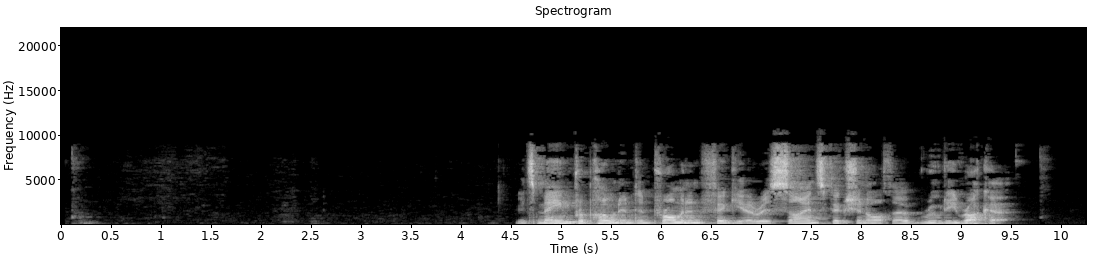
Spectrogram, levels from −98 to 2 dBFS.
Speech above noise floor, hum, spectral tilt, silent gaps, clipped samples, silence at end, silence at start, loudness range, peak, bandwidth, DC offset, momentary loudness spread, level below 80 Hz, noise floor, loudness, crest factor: 64 dB; none; -4 dB/octave; none; under 0.1%; 0.8 s; 4.55 s; 7 LU; -2 dBFS; 9.6 kHz; under 0.1%; 9 LU; -50 dBFS; -81 dBFS; -17 LUFS; 18 dB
